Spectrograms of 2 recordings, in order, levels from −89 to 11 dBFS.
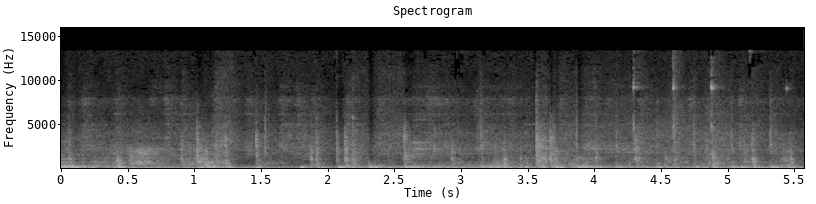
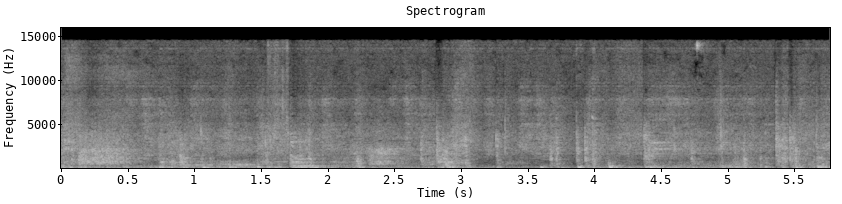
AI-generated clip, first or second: second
